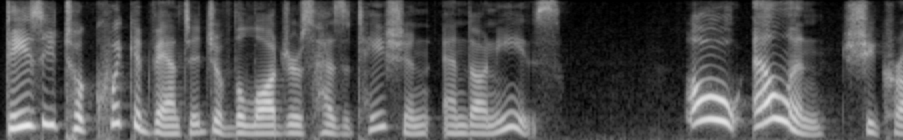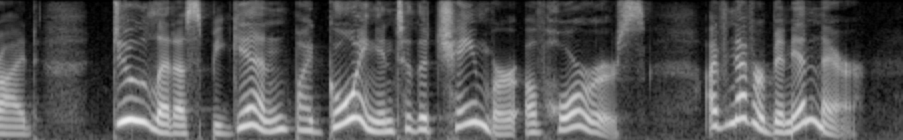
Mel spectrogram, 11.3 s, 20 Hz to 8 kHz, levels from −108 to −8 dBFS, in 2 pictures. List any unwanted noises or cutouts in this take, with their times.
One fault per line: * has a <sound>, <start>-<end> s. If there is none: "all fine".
all fine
